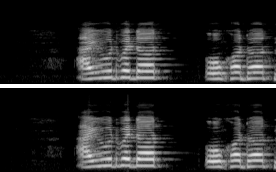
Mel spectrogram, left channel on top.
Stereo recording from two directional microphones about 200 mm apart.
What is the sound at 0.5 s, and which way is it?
A woman's voice, 40° right (ahead or behind).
